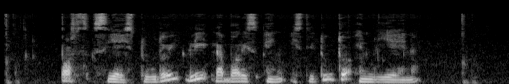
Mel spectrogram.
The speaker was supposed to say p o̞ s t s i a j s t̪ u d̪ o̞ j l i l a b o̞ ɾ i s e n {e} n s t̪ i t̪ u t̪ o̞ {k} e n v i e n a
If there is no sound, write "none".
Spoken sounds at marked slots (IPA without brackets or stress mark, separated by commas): i, ʔ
